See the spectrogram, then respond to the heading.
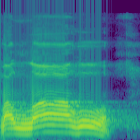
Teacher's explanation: lafaz Allah lafzul jalalah yang dibaca tebal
